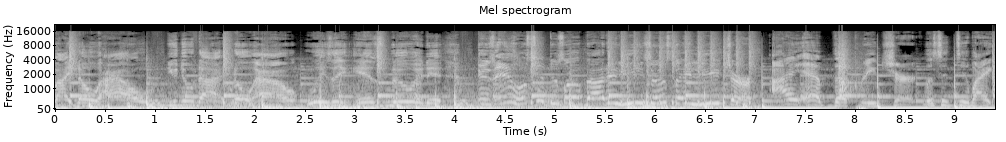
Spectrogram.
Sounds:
music

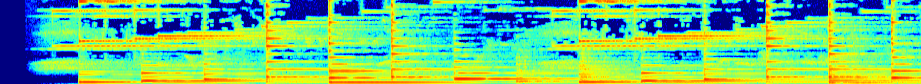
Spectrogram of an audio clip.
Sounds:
music

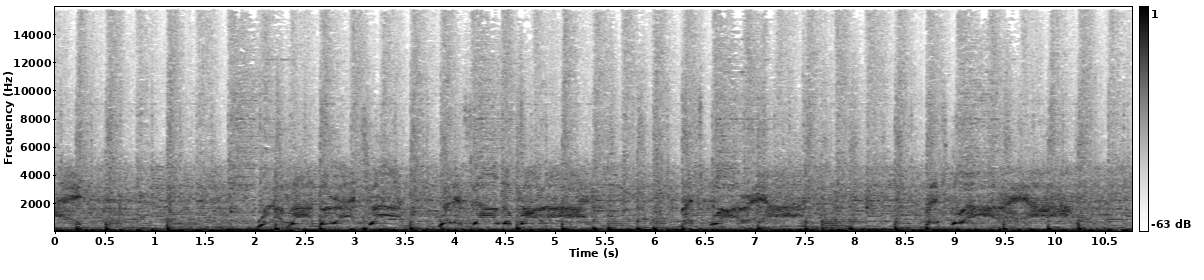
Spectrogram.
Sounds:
music

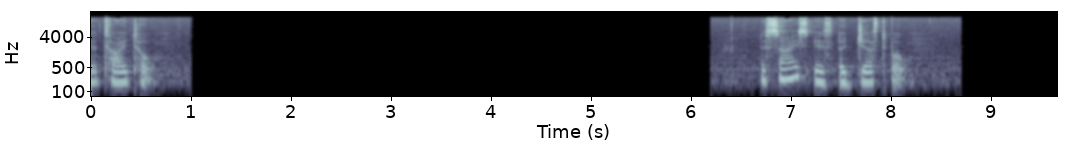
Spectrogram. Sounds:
speech

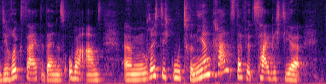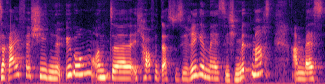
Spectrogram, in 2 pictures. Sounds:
speech

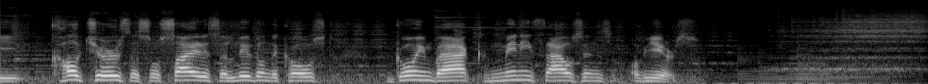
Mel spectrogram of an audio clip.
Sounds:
speech, music

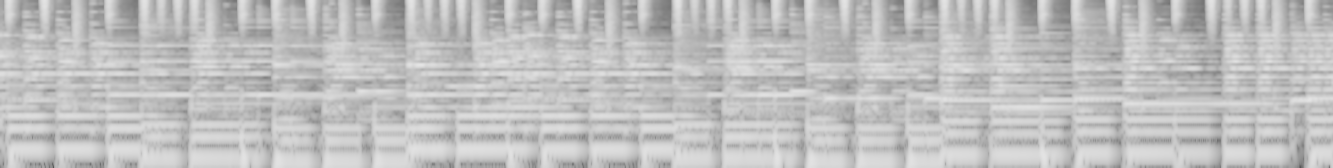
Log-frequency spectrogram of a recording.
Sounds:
steelpan, music

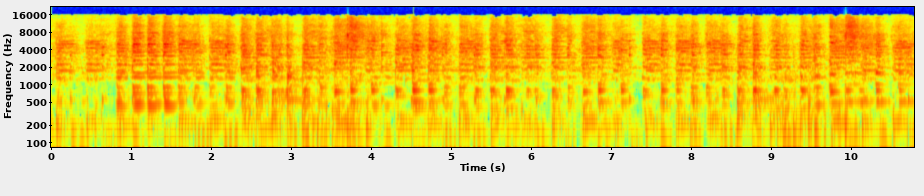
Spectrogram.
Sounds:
music of latin america, music

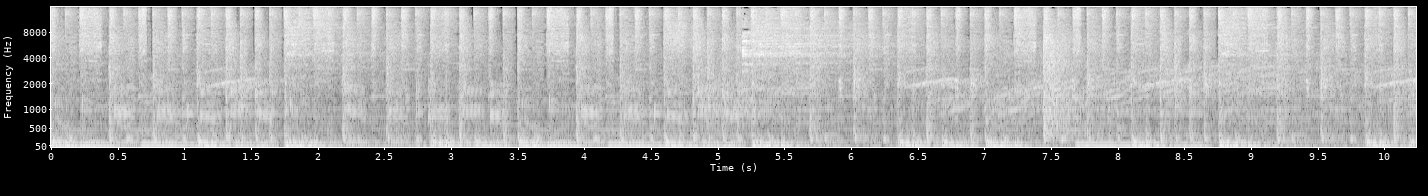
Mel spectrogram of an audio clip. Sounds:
music

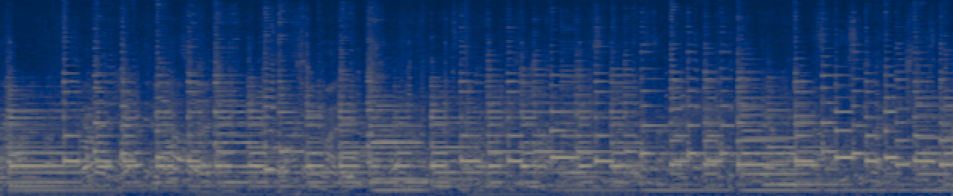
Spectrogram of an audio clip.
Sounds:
zither, pizzicato

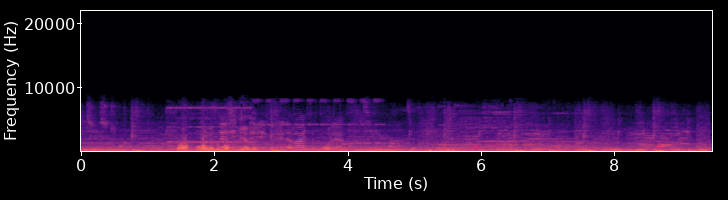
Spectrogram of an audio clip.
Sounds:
slot machine

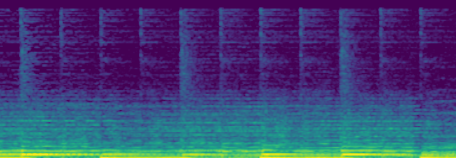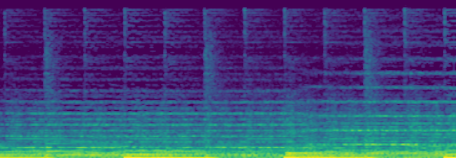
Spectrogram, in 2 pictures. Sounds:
music

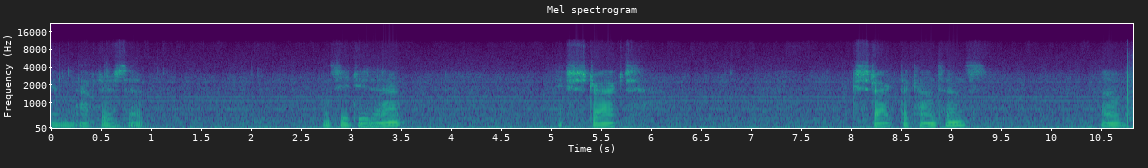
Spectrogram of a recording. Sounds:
speech

